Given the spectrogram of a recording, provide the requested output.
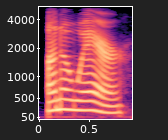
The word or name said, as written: unaware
